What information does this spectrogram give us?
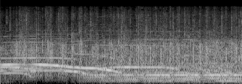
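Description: Loud audience applause and cheering greet a comedian at a stand-up comedy show in LA. The clapping is dense and steady throughout, with crowd noise mixed in.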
